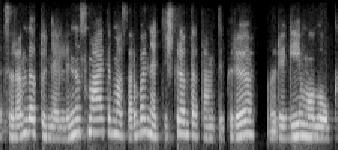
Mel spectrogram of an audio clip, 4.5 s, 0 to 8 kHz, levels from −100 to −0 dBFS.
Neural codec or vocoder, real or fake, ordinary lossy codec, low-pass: none; real; Opus, 16 kbps; 7.2 kHz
